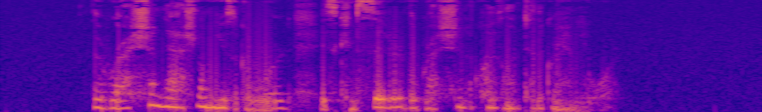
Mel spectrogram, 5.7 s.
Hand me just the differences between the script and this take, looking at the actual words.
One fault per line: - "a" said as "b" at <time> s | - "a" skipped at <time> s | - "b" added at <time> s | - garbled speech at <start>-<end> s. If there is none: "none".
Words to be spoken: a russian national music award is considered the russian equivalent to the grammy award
- "a" said as "the" at 0.7 s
